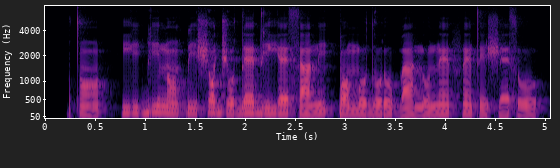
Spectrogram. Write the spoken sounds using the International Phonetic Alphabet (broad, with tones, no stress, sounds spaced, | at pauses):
t ɔ̃˨ | j i˧ ɡ͡b i˦ n ɔ̃˧ k͡p i˧ ʃ ɔ˦ d͡ʒ o˧ d ɛ˦ d i˦ j ɛ˦ s a˧ n i˦ k͡p ɔ˦ m o˧ d o˧ ɾ o˨ b a˨ n o˧ n ɛ̃˦ f ɛ̃˦˨ t e˨ ʃ ɛ˨˦ s o˧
